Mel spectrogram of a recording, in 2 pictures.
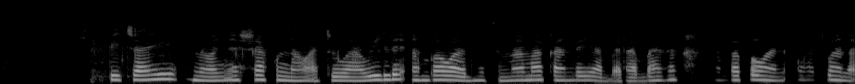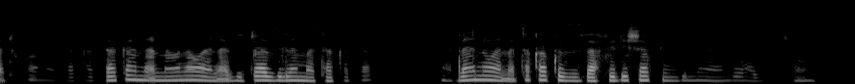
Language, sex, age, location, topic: Swahili, female, 18-24, Nakuru, health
